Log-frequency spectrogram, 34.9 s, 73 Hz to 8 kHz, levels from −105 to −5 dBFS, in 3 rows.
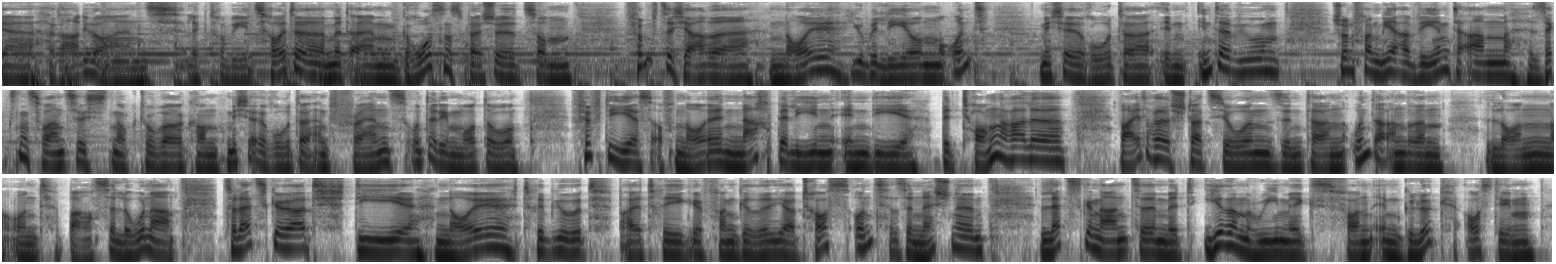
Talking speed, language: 120 wpm, German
